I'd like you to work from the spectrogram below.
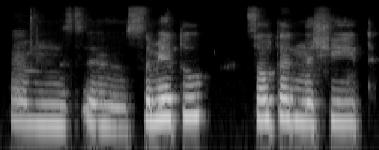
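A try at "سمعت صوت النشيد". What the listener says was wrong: نشید ہے یار، نون رہ گیا اس میں.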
